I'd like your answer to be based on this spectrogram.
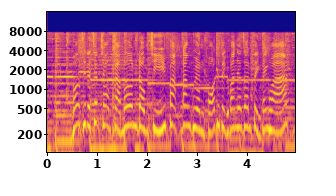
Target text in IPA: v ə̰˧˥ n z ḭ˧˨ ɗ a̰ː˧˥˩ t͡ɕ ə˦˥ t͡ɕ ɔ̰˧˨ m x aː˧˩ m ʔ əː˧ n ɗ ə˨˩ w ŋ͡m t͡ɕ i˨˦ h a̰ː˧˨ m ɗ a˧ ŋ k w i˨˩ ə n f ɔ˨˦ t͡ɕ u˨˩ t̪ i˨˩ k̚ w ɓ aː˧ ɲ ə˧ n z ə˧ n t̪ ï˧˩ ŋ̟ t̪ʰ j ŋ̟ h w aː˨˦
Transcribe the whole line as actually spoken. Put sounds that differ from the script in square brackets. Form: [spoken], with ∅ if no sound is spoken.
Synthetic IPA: v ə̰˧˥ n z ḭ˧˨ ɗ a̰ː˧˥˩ t͡ɕ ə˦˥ t͡ɕ ɔ̰˧˨ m [k] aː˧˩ m ʔ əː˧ n ɗ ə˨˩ w ŋ͡m t͡ɕ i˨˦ [f] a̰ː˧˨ m ɗ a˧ ŋ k w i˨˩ ə n f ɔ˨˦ t͡ɕ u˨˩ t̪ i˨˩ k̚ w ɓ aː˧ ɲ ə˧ n z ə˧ n t̪ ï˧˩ ŋ̟ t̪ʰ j ŋ̟ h w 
